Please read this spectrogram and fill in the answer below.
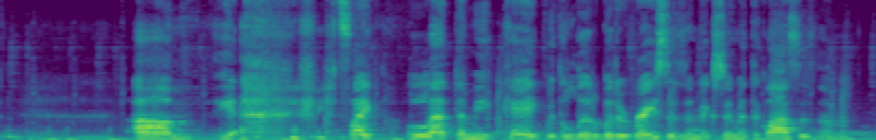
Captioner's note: giggle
